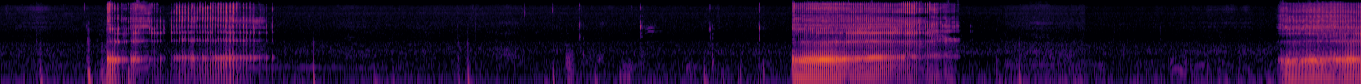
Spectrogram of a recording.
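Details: Burping: a person records repeated burping, three loud, drawn-out, voiced belches separated by quiet pauses.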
